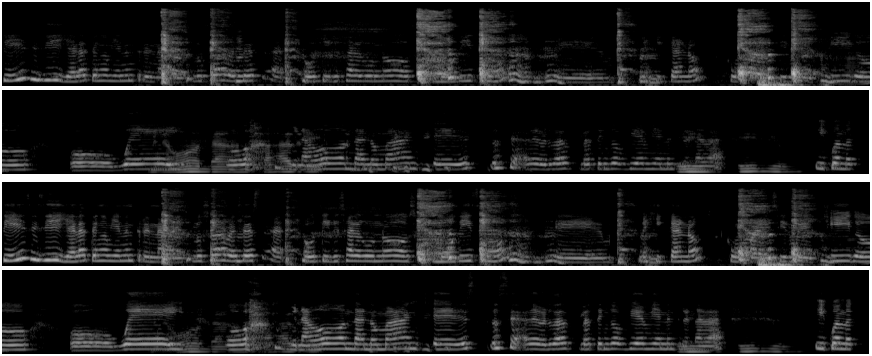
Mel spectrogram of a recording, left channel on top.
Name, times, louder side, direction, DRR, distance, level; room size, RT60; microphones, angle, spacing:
voice 1, 0.0-7.0 7.3-10.5 10.9-15.9 16.8-17.2, right 4 dB, 55° right, 0.4 m, -37 dB
sound 1, 1.6-2.5 2.8-3.3 4.1-5.6 6.1-6.6 7.4-8.4, left 3 dB, 70° left, 1.1 m, -32 dB
voice 2, 8.2-8.7 10.2-11.9 12.2-13.0 15.4-16.7, left 4 dB, 45° left, 0.3 m, -49 dB
3.5 x 2.4 x 2.4 m
head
